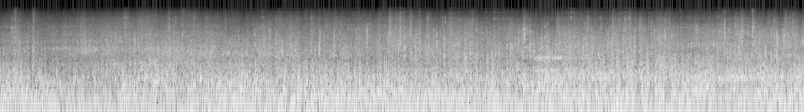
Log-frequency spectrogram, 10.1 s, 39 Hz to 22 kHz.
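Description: Mountain bike descending a rocky, leaf-covered trail at speed, with wind rushing over the camera microphone. The tyres rumble over the ground, and the 2023 Specialized Epic Evo's frame and suspension rattle with a constant stream of clicks and knocks from rocks and roots.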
